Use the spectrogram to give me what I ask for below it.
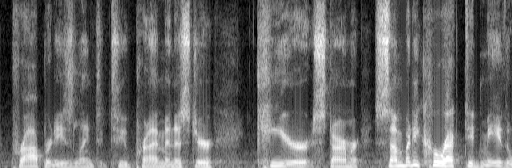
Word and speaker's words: Keir: I know I say it wrong. It just comes out that way. I say care because it's my Canusa accent, my Canada USA accent, having grown up so close to the American border.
